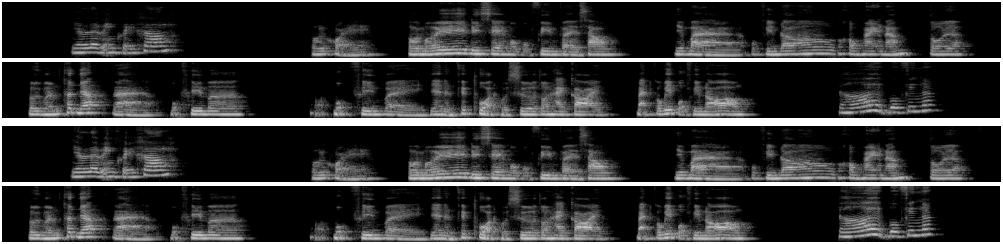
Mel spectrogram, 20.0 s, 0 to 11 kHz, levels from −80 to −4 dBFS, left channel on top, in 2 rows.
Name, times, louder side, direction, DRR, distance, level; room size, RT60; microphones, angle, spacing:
voice 1, 0.7-1.8 18.4-19.3, right 4 dB, 80° right, 0.7 m, -30 dB
voice 2, 3.1-3.7 4.1-6.2 6.7-9.6 10.3-12.4 13.1-16.1 16.3-17.5, right 1 dB, ahead, 0.6 m, -28 dB
3.9 x 2.9 x 2.8 m
head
